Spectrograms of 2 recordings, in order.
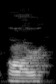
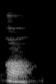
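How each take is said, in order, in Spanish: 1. Se dice con acento americano. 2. Se dice con acento británico. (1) "el británico no dice are" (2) "dice are"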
